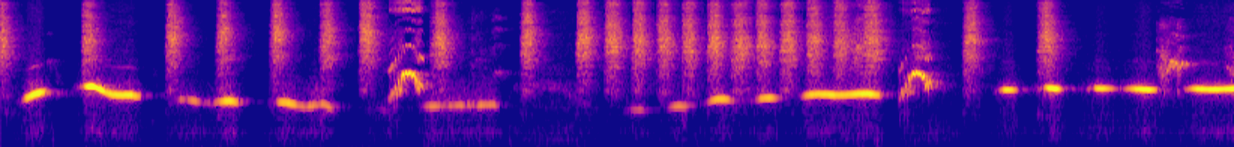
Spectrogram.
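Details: Cockatiel rehearsing "Kotori no Uta" with a string of clear whistles, held and slurred tones, and occasional upward swoops, accompanied by rapid scraping noises in the middle stretch.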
